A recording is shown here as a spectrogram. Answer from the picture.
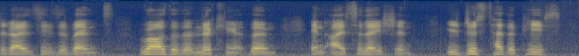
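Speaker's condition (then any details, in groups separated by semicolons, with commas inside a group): Cerebral palsy; uses wheelchair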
